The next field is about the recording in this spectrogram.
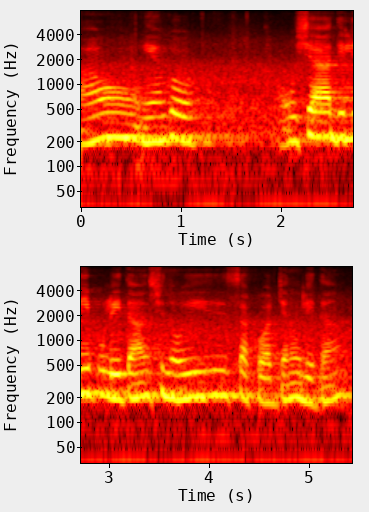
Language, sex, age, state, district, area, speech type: Goan Konkani, female, 45-60, Goa, Murmgao, rural, spontaneous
